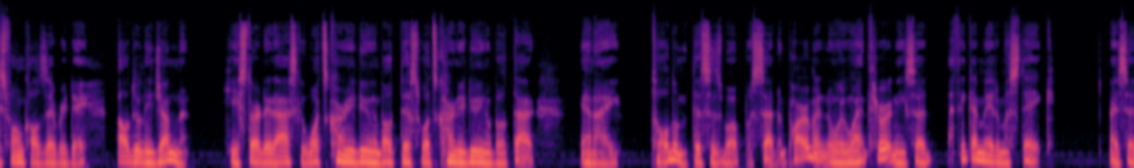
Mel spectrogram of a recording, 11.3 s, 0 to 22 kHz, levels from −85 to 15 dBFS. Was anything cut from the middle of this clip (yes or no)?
yes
